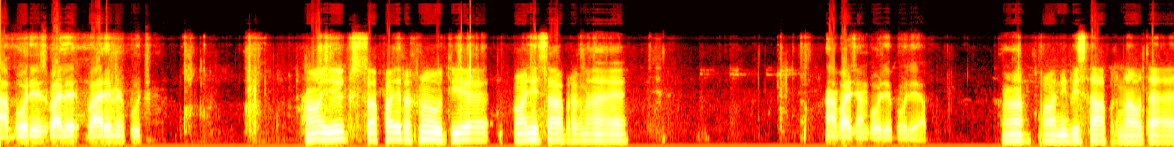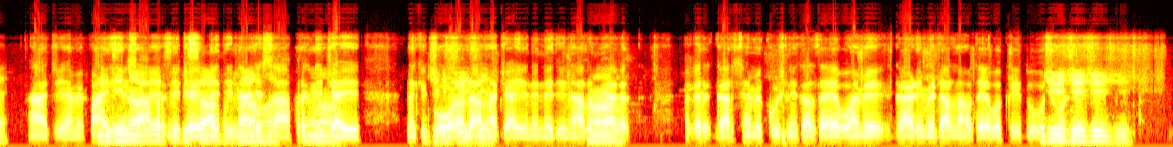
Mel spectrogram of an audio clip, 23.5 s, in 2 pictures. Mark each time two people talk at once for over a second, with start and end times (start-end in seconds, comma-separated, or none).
12.8-15.1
